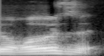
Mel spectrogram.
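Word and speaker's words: rôse: en rose alors attention il ya un accent circonflexe sur le haut de rose et parce qu'il faut le prononcer comme ça en rose parce que c'est comme ça qu'on dit à toulouse donc une campagne qui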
